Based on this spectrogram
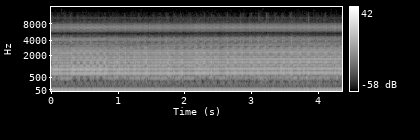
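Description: A steady, even whirring hum with unchanging pitch and no stumbles, so this fast-spinning pulse motor is running smoothly.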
